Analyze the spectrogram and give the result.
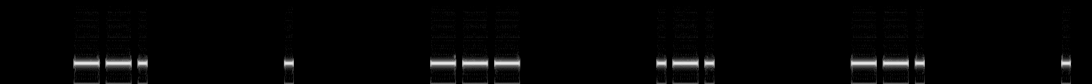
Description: Morse code, heard as a keyed tone, about 15 wpm, spaced as for 5 wpm, 1000 Hz. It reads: GEORGE
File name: qotdfiles / 5wpm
